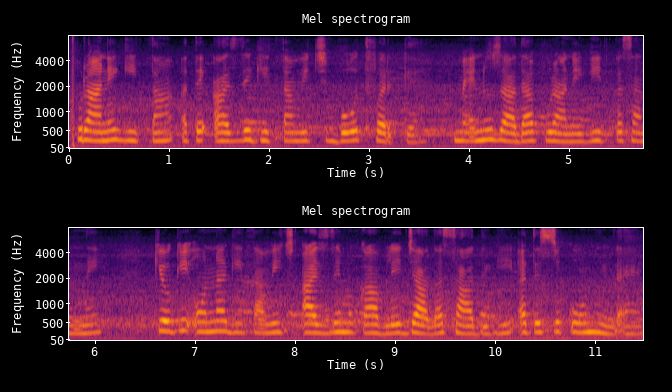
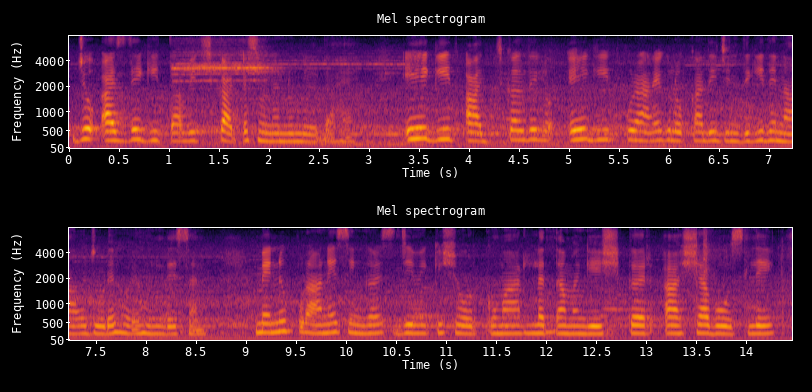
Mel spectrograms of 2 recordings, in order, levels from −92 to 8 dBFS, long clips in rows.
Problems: none marked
